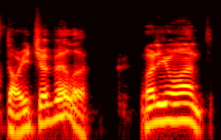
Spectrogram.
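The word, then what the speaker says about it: Deutsche Welle: The H1A says you pronounced Deutsche Villa. 100% correct. Amazing. It's Deutsche Villa.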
